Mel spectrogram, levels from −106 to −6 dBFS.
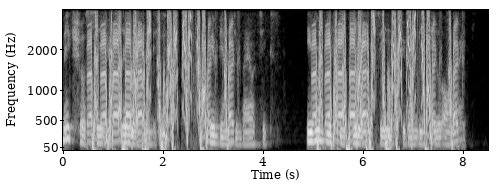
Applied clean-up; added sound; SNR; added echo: none; Scratching (performance technique); -4 dB; none.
